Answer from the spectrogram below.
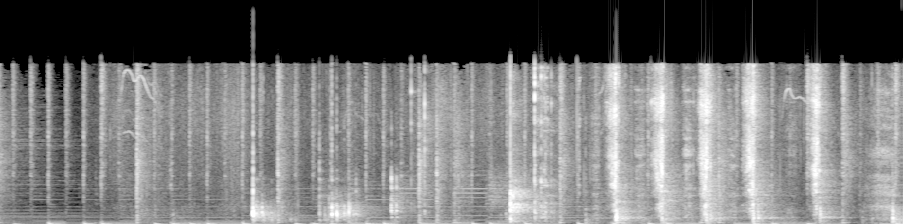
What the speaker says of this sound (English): I'm just coarsely chopping the sweet potato.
